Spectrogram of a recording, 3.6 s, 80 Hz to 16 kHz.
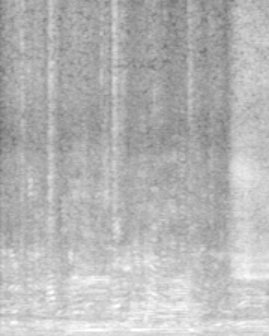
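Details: Sahiwal bull calf at a livestock market in Aftabganj, Dinajpur, lowing during trading at the start of the market day, 13 June; a steady, level moo of about a second and a half, with crowd noise and talk behind.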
